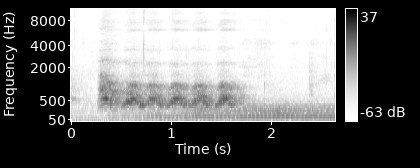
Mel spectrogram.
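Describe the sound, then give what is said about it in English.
A dog in a hallway barks in a quick run of about five loud yaps, then trails off into a lower, rumbling growl. No one speaks. “The dispatcher interruption every 3 minutes or your damn dog in the hallway?”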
